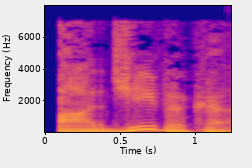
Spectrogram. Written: Ajivika

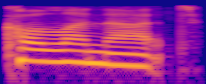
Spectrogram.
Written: kola nut

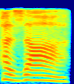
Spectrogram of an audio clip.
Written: huzza

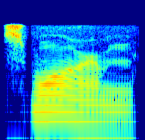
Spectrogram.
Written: swarm

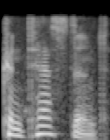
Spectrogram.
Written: contestant

